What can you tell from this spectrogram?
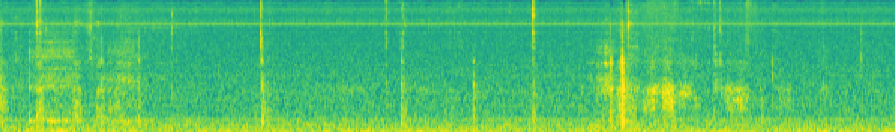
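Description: Near silence with a few faint, sharp clicks from fingers handling a resistor's wire lead and the flash unit's wires, a small cluster of them about five seconds in.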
